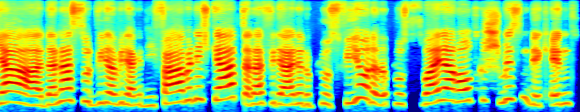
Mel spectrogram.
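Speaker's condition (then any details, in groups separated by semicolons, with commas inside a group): No condition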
